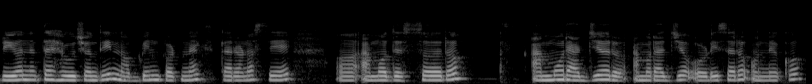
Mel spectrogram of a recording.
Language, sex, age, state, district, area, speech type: Odia, female, 18-30, Odisha, Balasore, rural, spontaneous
